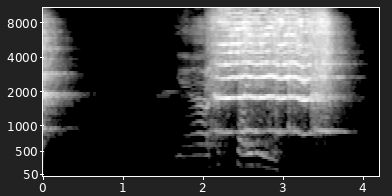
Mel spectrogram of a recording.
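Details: Pet Moluccan cockatoo screaming loudly indoors while another bird is also noisy: a long, harsh, rasping scream of about two seconds that swells and then cuts off, preceded by a short squawk.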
